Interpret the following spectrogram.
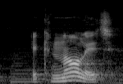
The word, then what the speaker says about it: acknowledge: to Q and K, so it loses its pronunciation a bit. So we should say acquaintance, acknowledge, and acquire.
